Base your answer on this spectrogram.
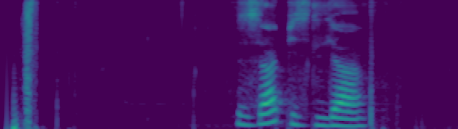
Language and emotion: Russian, neutral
